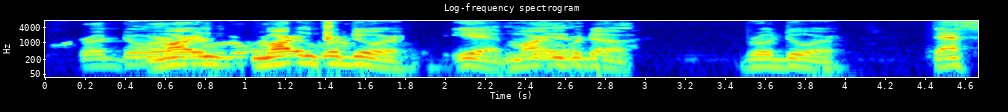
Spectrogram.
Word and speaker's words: Brodeur: It was Brodeur. I said it wrong. Martin Brodeur.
